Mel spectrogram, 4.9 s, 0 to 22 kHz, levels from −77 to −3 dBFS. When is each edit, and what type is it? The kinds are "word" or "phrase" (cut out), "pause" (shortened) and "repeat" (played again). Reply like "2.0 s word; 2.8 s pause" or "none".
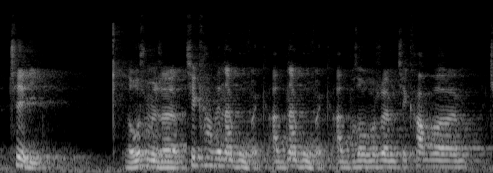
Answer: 1.9 s word; 2.9 s repeat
